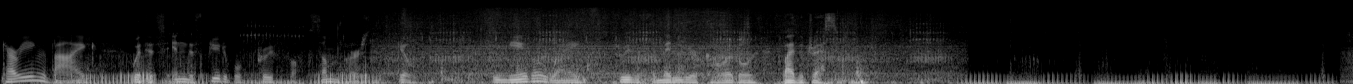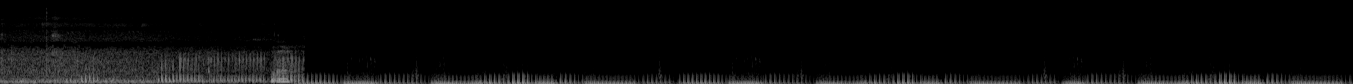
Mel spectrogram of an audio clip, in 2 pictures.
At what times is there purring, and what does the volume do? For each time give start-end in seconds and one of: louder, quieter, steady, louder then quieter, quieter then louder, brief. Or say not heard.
0.0-27.0 quieter.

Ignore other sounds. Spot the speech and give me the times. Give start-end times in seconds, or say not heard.
0.0-8.5.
